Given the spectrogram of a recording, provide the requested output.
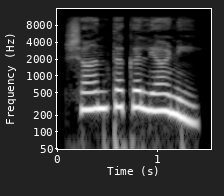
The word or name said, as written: ಶಾಂತಕಲ್ಯಾಣಿ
